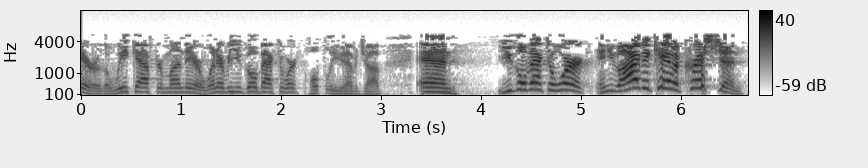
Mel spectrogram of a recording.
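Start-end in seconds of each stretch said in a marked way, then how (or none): 5.4-6.6 loud, high, proud announcement; excited announcement. Retold or imitated. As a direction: blurt it out to coworkers with joy. Voicing yourself at work.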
